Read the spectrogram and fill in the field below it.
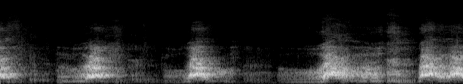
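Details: A Rottweiler reacting to a kite in the sky with five heavy, rough barks spread over a few seconds. The last ones are longer and more drawn out.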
